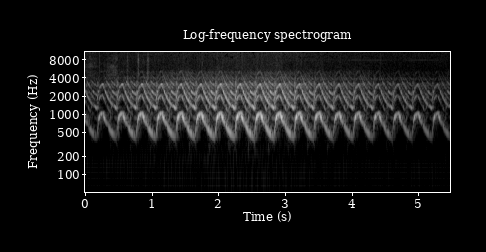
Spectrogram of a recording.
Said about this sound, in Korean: 그 사이 경찰 사이렌은 점점 커지고 있었습니다.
